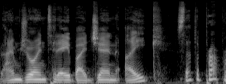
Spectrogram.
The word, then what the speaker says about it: Eick: this next episode i'm joined today by jen ike is that the proper pronunciation by the way i've never asked you yes ike all right i'm joined by jen a very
